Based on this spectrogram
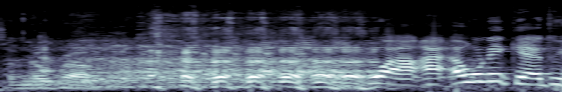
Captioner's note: audience laughing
